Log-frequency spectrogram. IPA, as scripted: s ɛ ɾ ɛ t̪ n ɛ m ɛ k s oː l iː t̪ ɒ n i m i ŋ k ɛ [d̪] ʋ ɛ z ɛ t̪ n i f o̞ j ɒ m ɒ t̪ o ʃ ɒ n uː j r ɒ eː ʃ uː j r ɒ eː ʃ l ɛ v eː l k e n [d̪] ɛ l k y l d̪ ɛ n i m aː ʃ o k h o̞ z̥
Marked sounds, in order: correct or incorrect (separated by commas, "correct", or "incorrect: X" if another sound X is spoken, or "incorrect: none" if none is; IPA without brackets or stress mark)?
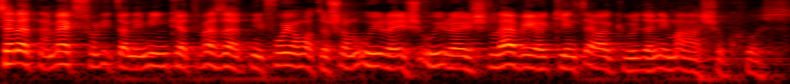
incorrect: t̪, incorrect: t̪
